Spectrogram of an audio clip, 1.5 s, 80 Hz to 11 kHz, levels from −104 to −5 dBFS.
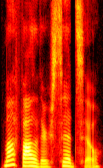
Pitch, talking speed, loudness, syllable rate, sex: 230 Hz, 155 wpm, -19 LUFS, 3.5 syllables/s, female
